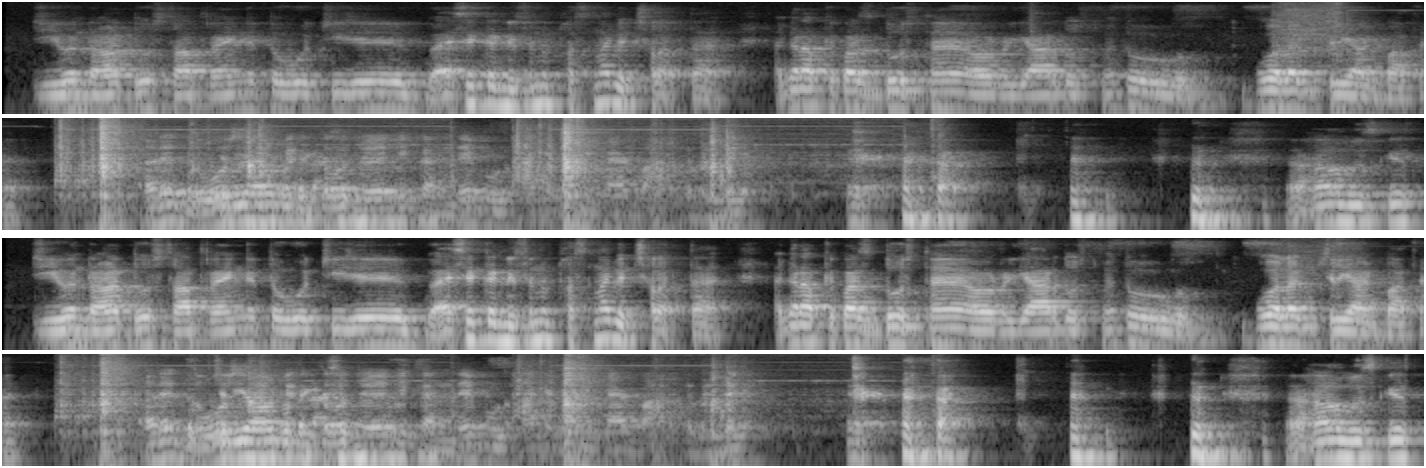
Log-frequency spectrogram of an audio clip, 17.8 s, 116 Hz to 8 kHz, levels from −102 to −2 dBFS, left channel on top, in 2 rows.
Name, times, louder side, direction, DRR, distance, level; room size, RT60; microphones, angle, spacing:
voice 1, 0.2-9.0 10.2-11.6 14.2-15.0 15.6-17.7, right 4 dB, 55° right, 7 dB, 0.5 m, -28 dB
sound 1, 6.4-6.6 7.4-7.5 7.9-8.6 9.2-14.9 15.6-15.7, left 4 dB, 70° left, 0.9 m, -33 dB
voice 2, 9.7-13.6 14.2-14.3, right 1 dB, 5° right, 2 dB, 2.0 m, -34 dB
16.0 x 9.5 x 4.5 m, 0.73 s
head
